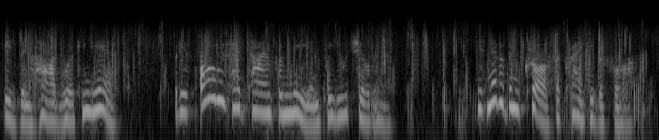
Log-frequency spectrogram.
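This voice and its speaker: A woman's voice: mid-range voice, sing-song, brisk, close to an everyday voice. An actress playing a worried middle-aged wife and mother who pleads with her husband, in 1940s radio drama style. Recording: muffled old radio recording with faint hiss.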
